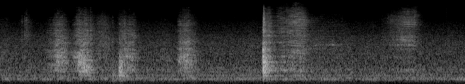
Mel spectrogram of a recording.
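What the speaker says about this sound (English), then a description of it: "So now you're just going to cut it in half." A long knife saws through a grilled tortilla on a board, making several short, raspy cutting strokes with one sharper crunch near the middle, close and moderately loud.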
